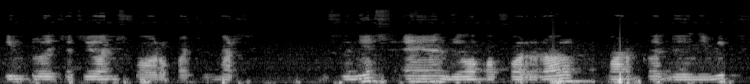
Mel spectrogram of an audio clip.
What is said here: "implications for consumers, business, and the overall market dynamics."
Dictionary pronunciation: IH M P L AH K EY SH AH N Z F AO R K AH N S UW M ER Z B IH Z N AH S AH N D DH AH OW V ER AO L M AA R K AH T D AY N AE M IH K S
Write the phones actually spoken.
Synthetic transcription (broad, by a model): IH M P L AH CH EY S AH N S F AO R K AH N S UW M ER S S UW N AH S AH N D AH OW F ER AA L M AA R K AH T D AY N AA M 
